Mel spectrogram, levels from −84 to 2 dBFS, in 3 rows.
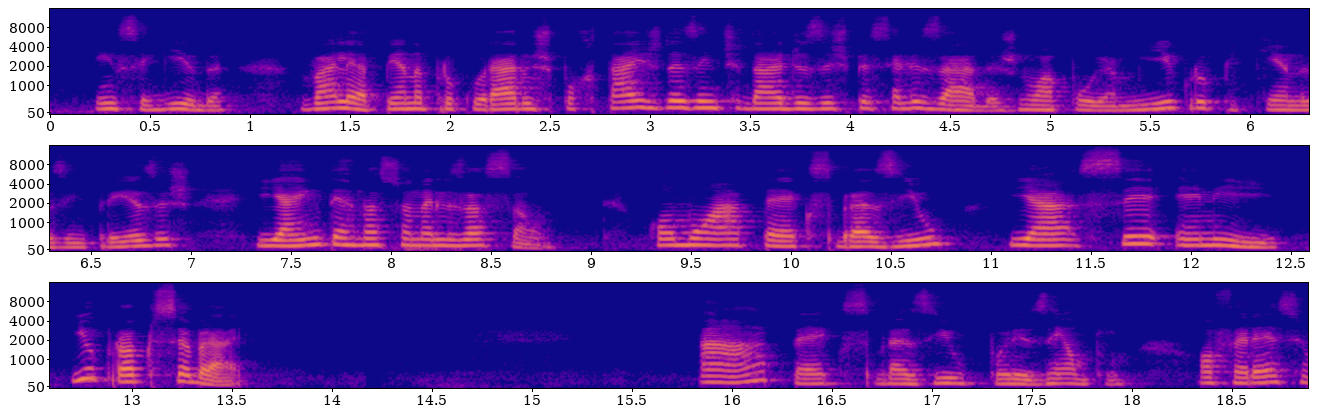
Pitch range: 165-225 Hz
